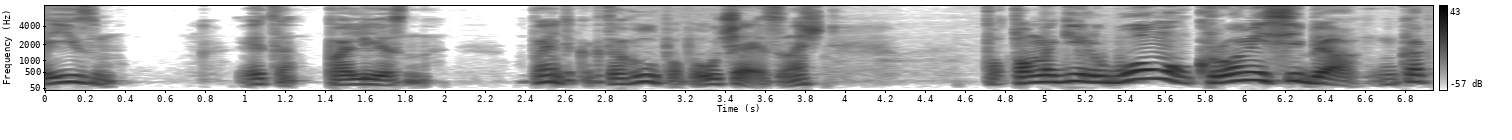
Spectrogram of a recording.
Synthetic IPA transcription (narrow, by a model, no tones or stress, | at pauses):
izm | ɛ̰t̪əpɐlʲe̞znə | pɐnʲætʲɪkakt̪əɣlˠupəpə̰lˠʊt͡ɕæ̰jɪ̰t̪səznat͡ɕɪ̥t̪ | ppəmɐɡʲilʲʊbo̞mʊkro̞mʲɪsʲɪbʲakak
